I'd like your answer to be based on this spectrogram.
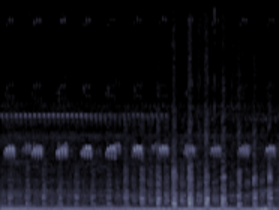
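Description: A Frisbee dog, an athletic working type, pants close to the microphone in a fast, steady rhythm of quick breaths that continues without pause.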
